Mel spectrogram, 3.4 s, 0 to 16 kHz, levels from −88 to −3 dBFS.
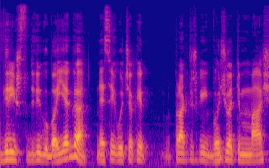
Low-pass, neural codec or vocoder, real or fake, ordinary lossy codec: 14.4 kHz; codec, 44.1 kHz, 7.8 kbps, Pupu-Codec; fake; AAC, 96 kbps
